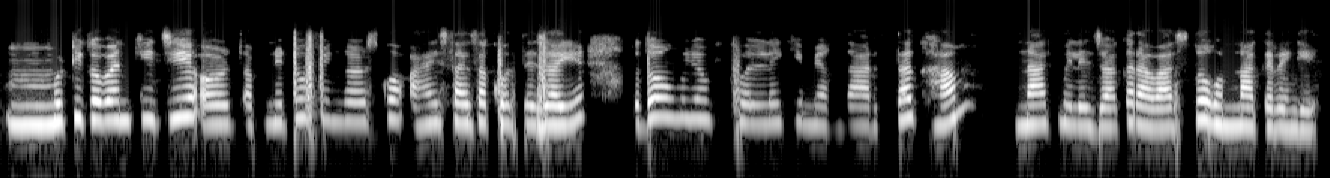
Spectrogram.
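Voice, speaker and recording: A woman teaching a Quran reading class online, slowly spelling out sounds syllable by syllable and often checking that her students follow. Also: high-pitched, steady tone, no room sound. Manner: patient, drawn-out syllable-by-syllable spelling, frequent checking questions. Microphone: video call. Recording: dull, lo-fi video call audio.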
